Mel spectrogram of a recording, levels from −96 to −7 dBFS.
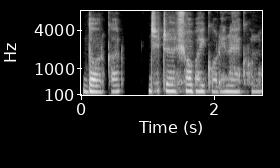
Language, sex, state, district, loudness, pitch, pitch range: Bengali, female, West Bengal, North 24 Parganas, -23 LUFS, 210 Hz, 210-225 Hz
